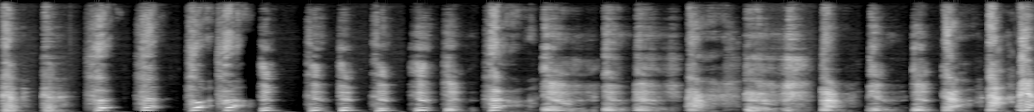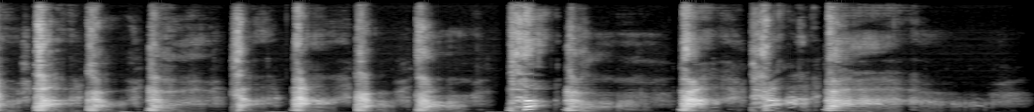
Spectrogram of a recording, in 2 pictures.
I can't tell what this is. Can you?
Sound effects > Human sounds and actions
voice grunts
Recording of myself making typical "arena shooter" grunting sounds, mildly processed, mono only.
groan, grunt, hurt, moan, ouch, ow, pain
